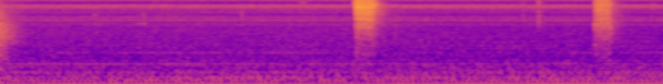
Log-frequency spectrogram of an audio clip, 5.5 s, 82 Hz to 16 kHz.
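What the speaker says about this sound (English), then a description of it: "I'm just going to go ahead and squirt these out with carb spray." Two short, sharp hissing bursts of carburetor cleaner spray into a Holley 800 CFM carburetor, a couple of seconds apart, over a steady background hum.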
